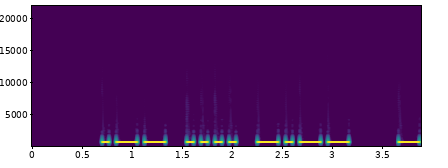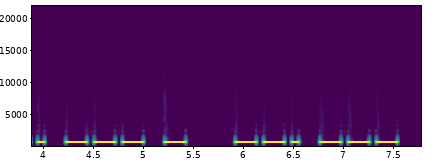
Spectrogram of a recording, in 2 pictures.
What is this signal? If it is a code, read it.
Morse code, heard as a keyed tone, about 17 wpm, 700 Hz. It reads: WHY NOT GO
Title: Sentences from Top 1400 Words 17wpm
